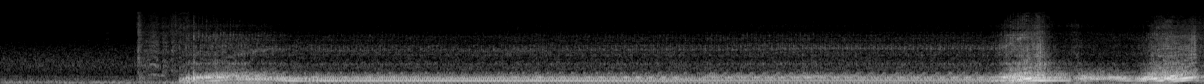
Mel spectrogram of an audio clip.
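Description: A 2017 Ford Raptor's 3.5-litre twin-turbo EcoBoost V6 heard at the tailpipe through a prototype Corsa cat-back exhaust. It fires up about two seconds in with a brief flare, settles into a steady idle, and is then revved twice in quick succession near the end.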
